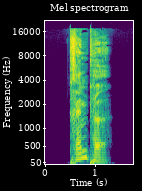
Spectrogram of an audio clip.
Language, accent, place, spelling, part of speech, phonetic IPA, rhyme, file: German, Germany, Berlin, trampe, verb, [ˈtʁɛmpə], -ɛmpə, De-trampe.ogg
- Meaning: inflection of trampen: 1. first-person singular present 2. first/third-person singular subjunctive I 3. singular imperative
